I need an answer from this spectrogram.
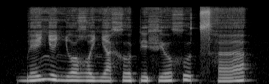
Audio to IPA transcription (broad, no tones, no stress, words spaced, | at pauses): beʎɐ ʎoʁʷeʎa xʊpʲɐ fʲoxu t͡sʰɐ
